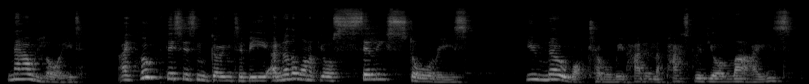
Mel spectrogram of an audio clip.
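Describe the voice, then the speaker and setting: A reader voicing a fussy mother who scolds in a shrill, exclaiming way. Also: sing-song, normal speed, a little mellow, close to an everyday voice. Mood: chiding. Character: fussy, easily exasperated mother.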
